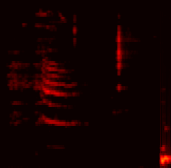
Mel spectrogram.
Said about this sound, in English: Hello, Kitty. Oh, that is Scout making making her appearance. I hope our listeners can hear the cat. We brought our cats camping with us because we have to go cat camping.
